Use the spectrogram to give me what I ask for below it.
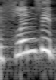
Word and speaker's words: flimsy: Okay, flimsy basically is an adjective, and as you see, the pronunciation is flimsy. Flimsy. It's not pronounced with an S sound, but it's closer to a Z sound.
